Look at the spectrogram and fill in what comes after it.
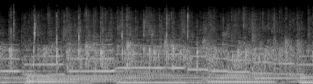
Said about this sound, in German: Sehr gut. Applaus für den Teilnehmer.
